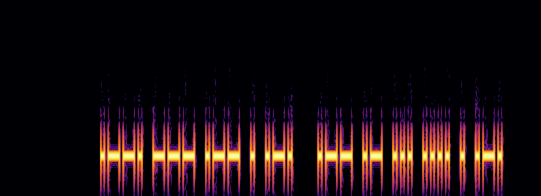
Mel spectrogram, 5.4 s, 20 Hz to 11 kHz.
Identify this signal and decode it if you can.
Morse code, heard as a keyed tone, about 32 wpm, 700 Hz. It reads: POWER WASHER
